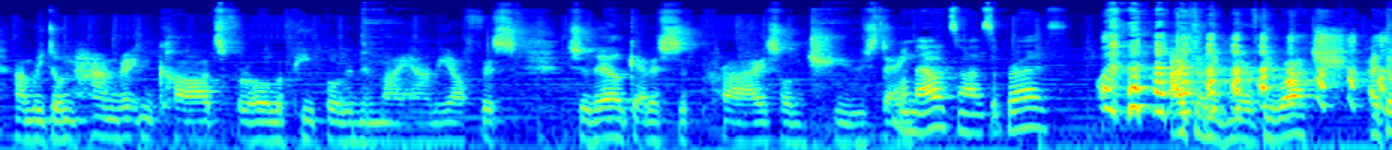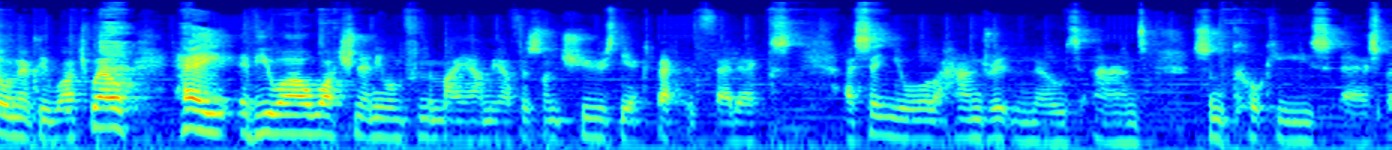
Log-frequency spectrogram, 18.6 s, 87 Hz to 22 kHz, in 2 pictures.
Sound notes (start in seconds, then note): 7.4 laughs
